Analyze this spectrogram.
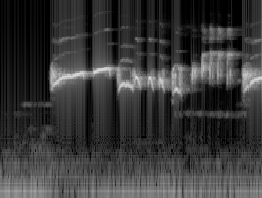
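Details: Orange-headed thrush singing steadily, meant to make a kept bird answer: a long clear slurred whistle that rises, then a run of warbled notes climbing higher, ending in another clear whistle.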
